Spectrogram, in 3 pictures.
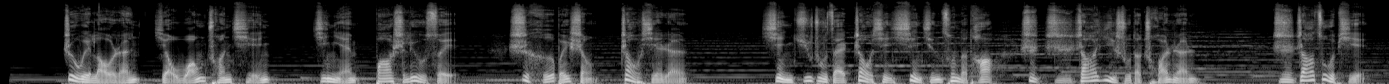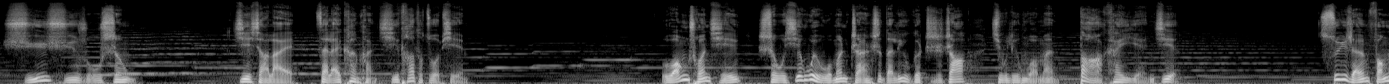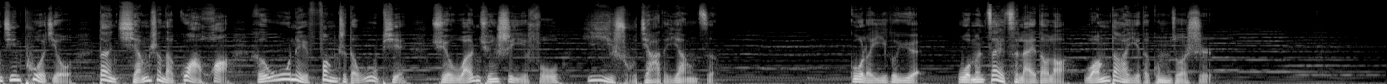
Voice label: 纪录片; 纸扎

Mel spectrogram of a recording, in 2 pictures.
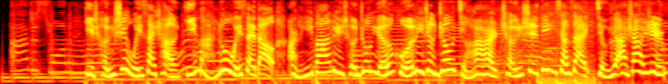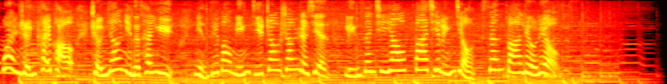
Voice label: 激情活力; 绿城中原活力郑州开跑

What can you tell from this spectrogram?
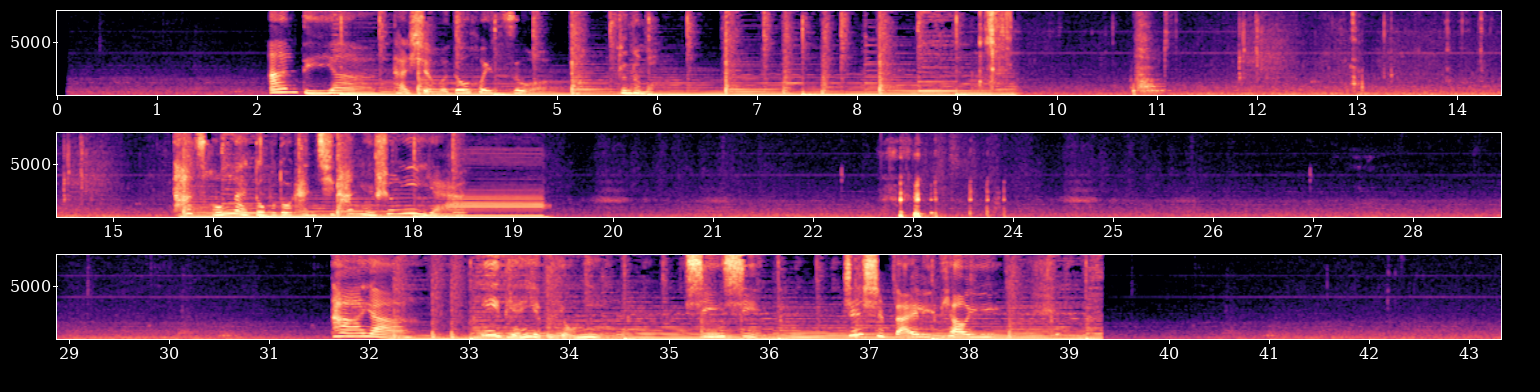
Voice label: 形象片 年轻搞笑; 普通话; 找个老公想退货

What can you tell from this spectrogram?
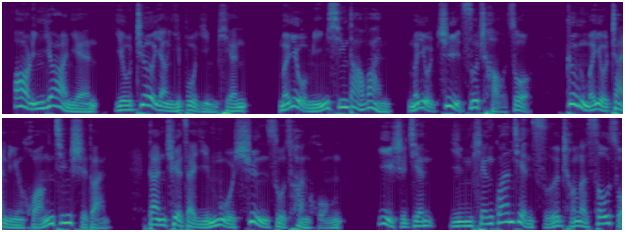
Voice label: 专题片; 宣传片 > 电影电视预告; 舌尖上的秘密

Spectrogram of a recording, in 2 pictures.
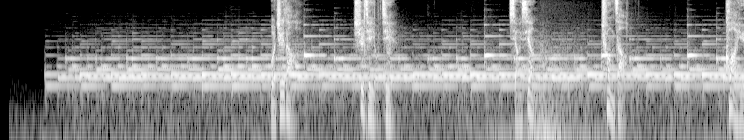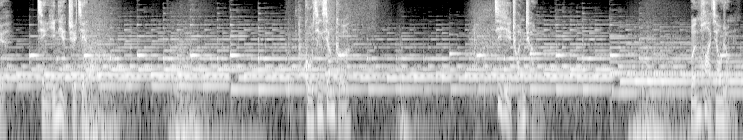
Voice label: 广告 珠宝; 卡地亚有界之外

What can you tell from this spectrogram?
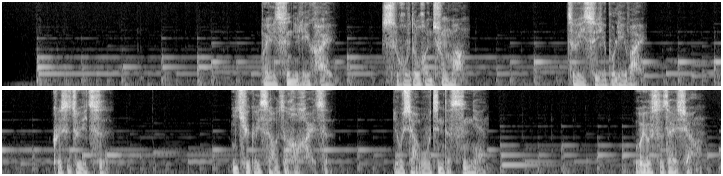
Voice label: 模仿类 台湾腔; 广告 > 模仿

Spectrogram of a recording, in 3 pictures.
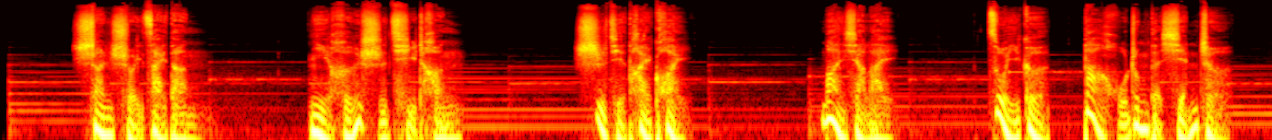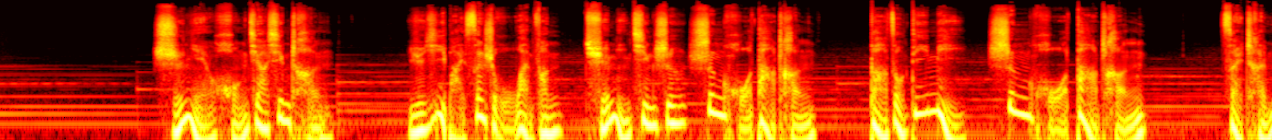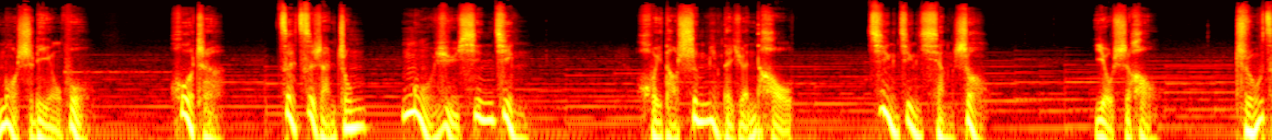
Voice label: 优雅宣传; 鸿嘉星城; 建筑房产

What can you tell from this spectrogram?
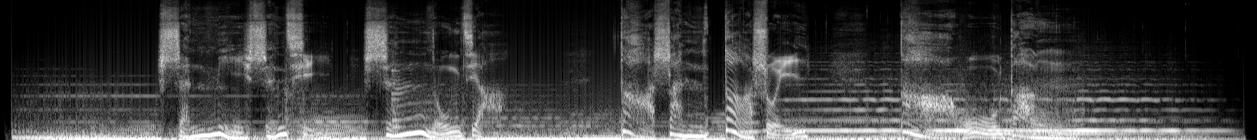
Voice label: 广告; 央视广告; 神农架; 栏目导视

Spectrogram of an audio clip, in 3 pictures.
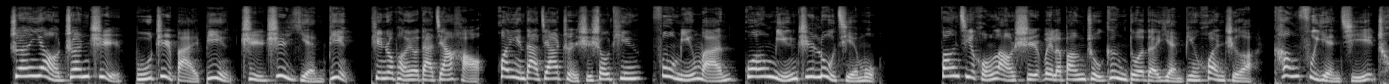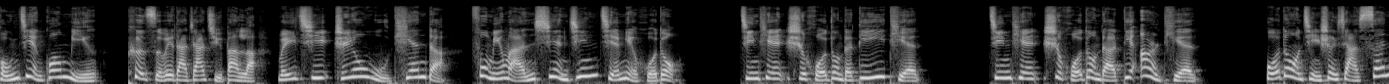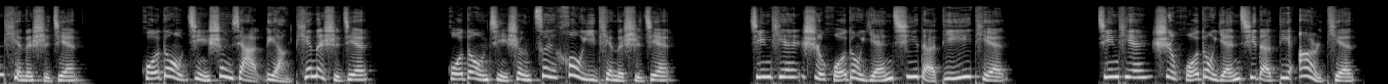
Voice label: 广播 医药节目串词自然亲切; 栏目导视

